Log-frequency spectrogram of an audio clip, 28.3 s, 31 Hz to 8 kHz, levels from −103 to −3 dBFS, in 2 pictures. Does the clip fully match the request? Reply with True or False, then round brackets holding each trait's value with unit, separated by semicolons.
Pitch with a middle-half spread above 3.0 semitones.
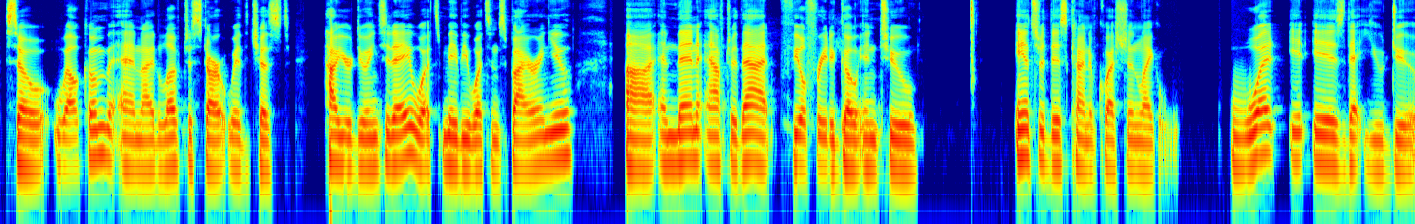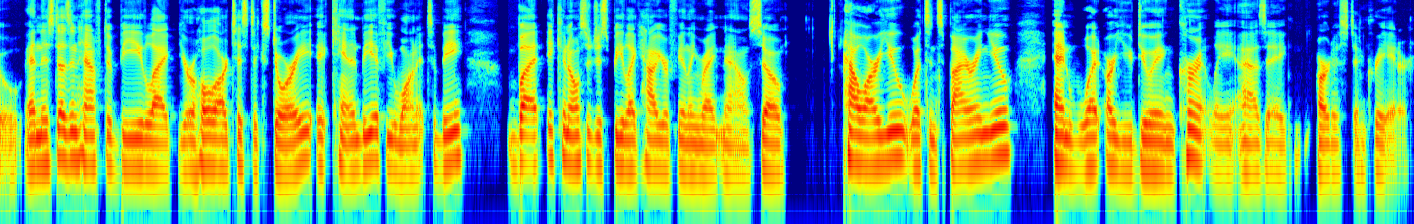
False (2.4 semitones)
